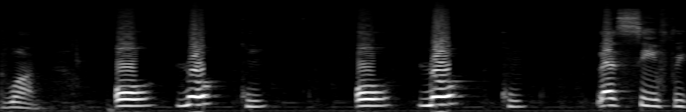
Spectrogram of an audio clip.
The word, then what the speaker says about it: Olokun: Olokun. This is a 3-syllabled one. Olokun.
